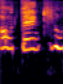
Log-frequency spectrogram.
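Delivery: put-on very high-pitched, babyish little-kid voice. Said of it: "'cause she would talk like a child".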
